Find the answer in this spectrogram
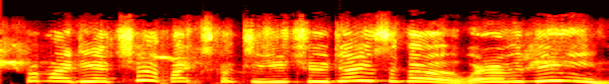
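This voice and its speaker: A man's put-on character voice, squeaky and extremely high-pitched, at a fairly quick pace. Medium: read story. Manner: genial, earnest, clubby.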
